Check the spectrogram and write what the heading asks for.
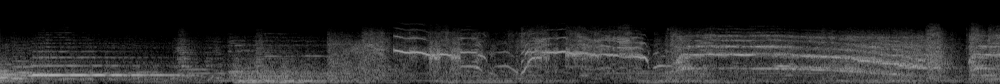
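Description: Dramatic orchestral music from a 1950s science-fiction film trailer, with brass in it. In the second half a high wavering sound rises over the music, and then a long tone glides steadily downward.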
